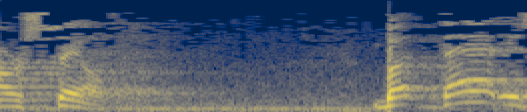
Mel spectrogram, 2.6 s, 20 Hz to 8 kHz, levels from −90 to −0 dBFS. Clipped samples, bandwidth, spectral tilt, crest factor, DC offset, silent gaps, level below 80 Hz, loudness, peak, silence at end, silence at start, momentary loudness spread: under 0.1%; 5.8 kHz; -9 dB/octave; 18 dB; under 0.1%; none; -40 dBFS; -16 LUFS; 0 dBFS; 0 s; 0 s; 19 LU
